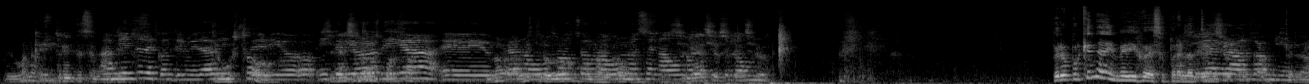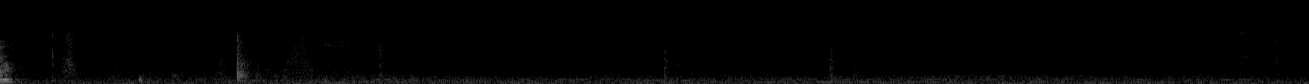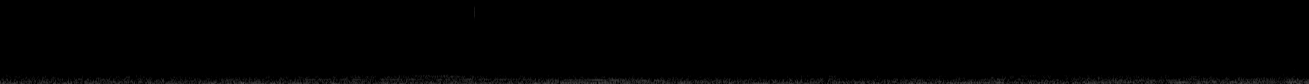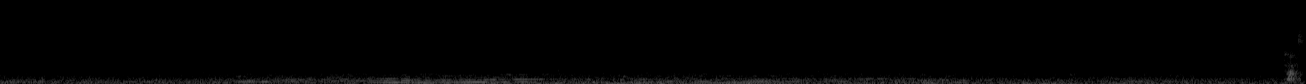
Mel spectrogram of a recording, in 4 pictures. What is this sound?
Ambiente Ciudad Día 1
Ambiente en interior de la zona centro norte de la ciudad de Quito-Ecuador al medio día. This sound
it´s mine. Was recorded with my Nh4 in the film "La Huesuda" in Quito-Ecuador. It´s Totally and definitly free.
